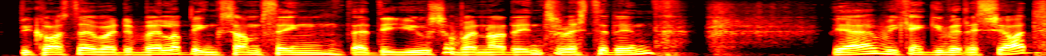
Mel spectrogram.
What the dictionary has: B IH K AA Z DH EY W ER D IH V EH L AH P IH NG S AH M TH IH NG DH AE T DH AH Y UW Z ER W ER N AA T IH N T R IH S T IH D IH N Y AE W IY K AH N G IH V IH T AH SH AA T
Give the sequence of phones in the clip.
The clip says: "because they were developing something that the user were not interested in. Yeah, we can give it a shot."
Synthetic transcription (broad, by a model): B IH K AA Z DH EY W ER D IH V EH L AH P IH NG S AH M TH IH NG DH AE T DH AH Y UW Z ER W ER N AA T IH N T R IH S T IH D IH N Y AE W IY K AH N G IH V IH T AH SH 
